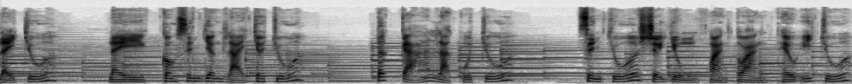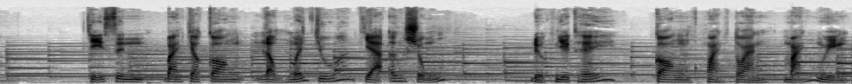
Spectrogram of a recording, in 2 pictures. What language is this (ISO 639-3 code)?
vie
